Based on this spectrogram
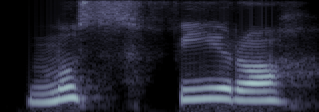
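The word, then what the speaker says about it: مسفرة: Okay, so you will pronounce this musfirah. Musfirah. Musfirah. Musfirah. Good, well done. Try to make a round mouth when you say the ra with a fatha on the top.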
